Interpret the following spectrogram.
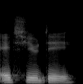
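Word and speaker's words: Har: when we chant HUD it's spelled h a r but it sounds like h u d HUD and we chant from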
